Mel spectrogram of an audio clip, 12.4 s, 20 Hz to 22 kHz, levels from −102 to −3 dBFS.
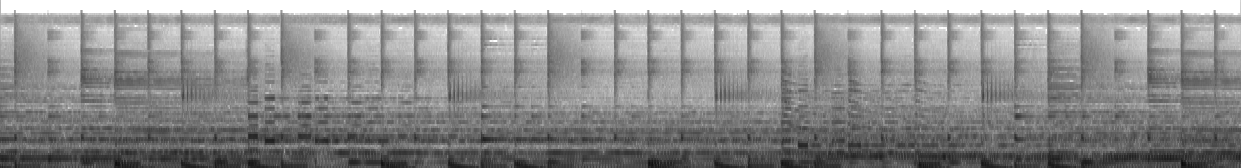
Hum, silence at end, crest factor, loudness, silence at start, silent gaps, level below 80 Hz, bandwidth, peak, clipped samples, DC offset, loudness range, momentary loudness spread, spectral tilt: none; 0 s; 16 dB; -22 LUFS; 0 s; none; -26 dBFS; 17 kHz; -4 dBFS; under 0.1%; 1%; 2 LU; 5 LU; -6 dB/octave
